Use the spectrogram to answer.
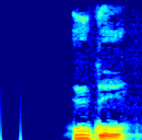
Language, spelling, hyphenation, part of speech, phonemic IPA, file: German, Hugo, Hu‧go, proper noun / noun, /ˈhuːɡo/, De-Hugo.ogg
- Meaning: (proper noun) a male given name, equivalent to English Hugh or Hugo; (noun) cocktail prepared with Prosecco, elderflower or lemon balm syrup, mint, and soda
